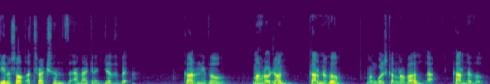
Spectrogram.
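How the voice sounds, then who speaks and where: A man teaching English vocabulary in an Egyptian Arabic accent, reading each English word and then giving its meaning in a steady, methodical way. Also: mid-range voice, gravelly, poor audio.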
